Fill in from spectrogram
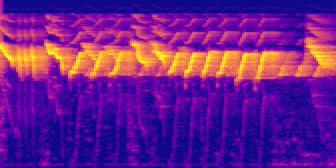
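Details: White-eye in long, clear 'witwit' song style, recorded as a tutor for training other birds; a loud, unbroken high chattering trill of rapid repeated downslurred notes.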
